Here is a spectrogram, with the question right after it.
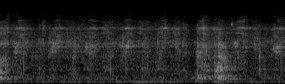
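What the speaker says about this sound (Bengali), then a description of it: "জাস্ট আমি একটু নাড়াচাড়া করব।" Mustard paste being stirred into Bengali fish curry in a pan on the stove: a continuous close scraping and rattling, with small metallic knocks running through the whole stretch.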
